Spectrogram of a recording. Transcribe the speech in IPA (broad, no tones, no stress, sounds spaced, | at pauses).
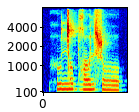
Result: h u ŋ͡ǀ o b ʁ o lʲ ɬ o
